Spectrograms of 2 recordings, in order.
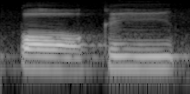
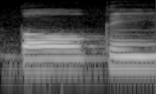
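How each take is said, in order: No difference in how they are said.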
